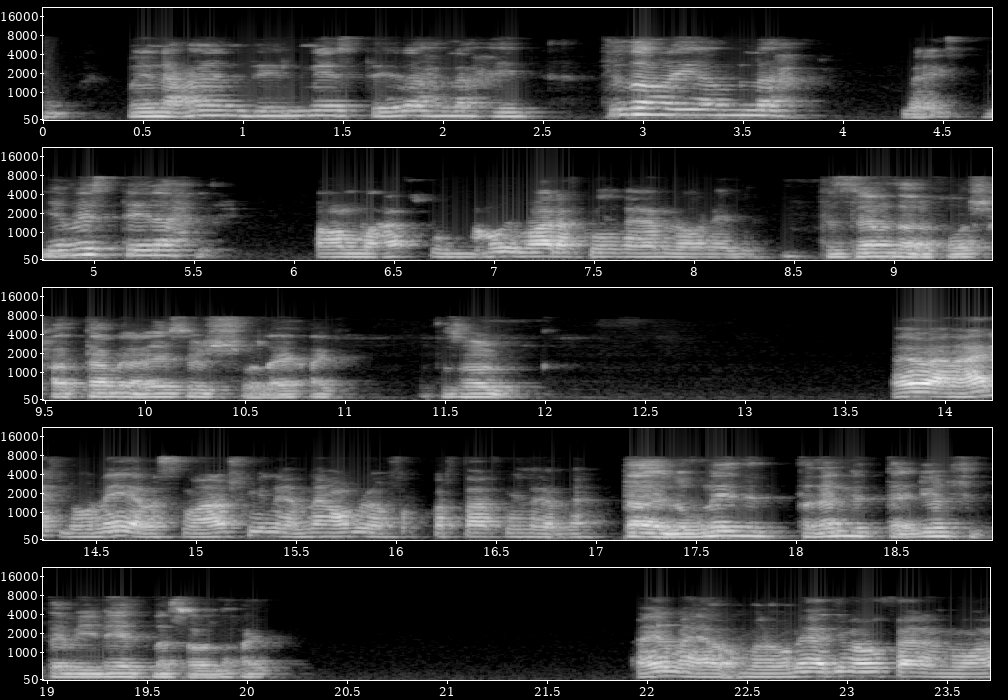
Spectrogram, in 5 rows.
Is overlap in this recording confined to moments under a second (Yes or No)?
Yes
